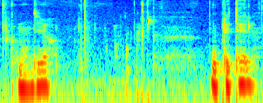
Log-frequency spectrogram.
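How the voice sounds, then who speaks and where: A man speaks softly at a fairly slow pace in a calm, gentle tone, his medium-pitched voice monotone and flat over noticeable background noise. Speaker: ASMR content creator. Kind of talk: ASMR roleplay as a space-agency psychologist speaking to a patient. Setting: close-mic ASMR recording, relaxation. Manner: soft-spoken, calm, gentle.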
